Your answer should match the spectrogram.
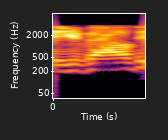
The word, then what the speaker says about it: Uvalde: Yeah, Uvalde, yeah.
